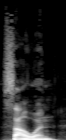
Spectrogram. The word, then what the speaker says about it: Samhain: Fortunately, Sheila did not go into full detail of everything that happens on Samhain, spelled Samhain, but pronounced Samhain.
